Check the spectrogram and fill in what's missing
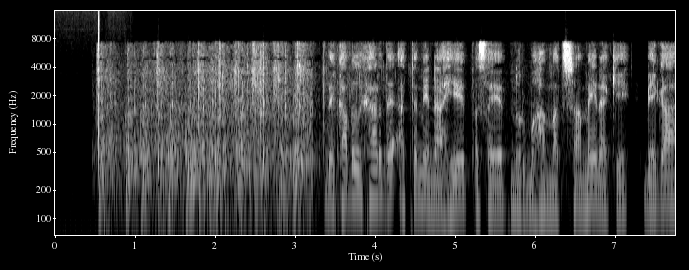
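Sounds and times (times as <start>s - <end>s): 
gunfire during a military operation against a hideout in Kabul: 0.5s - 5.8s
speech: 3.4s - 7.7s.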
